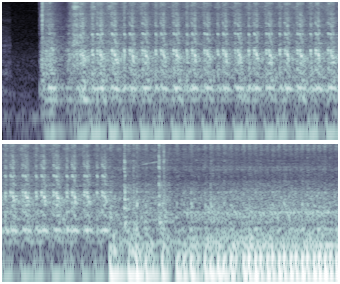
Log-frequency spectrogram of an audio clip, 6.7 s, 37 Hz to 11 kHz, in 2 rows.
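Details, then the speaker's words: 2002 Harley-Davidson Sportster 883R, carbureted, after accelerator pump rebuild: starter grinds briefly, the V-twin catches within seconds and settles into a loping, uneven-beat idle while the float bowl fills; normal cranking and quick start. "And I'm going to go ahead and crank it until it starts so that I know the carburetor's full."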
